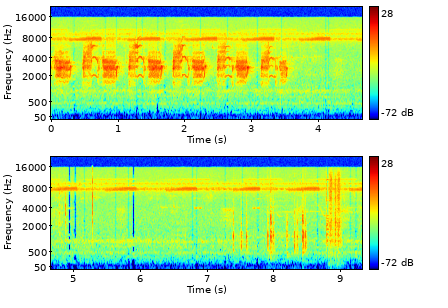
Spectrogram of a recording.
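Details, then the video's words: Jungle bush quail calling: a run of about seven quick, high, grating notes over four seconds, then sparse chirps, with a steady high insect whine throughout. "Jungle Bush Quail (Calling)"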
